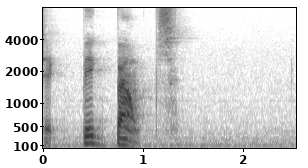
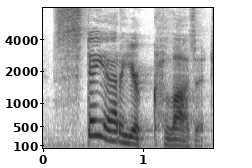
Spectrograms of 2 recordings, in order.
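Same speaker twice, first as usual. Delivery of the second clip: ordinary delivery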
